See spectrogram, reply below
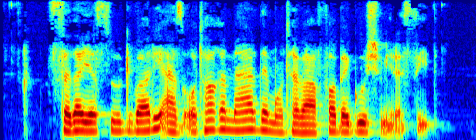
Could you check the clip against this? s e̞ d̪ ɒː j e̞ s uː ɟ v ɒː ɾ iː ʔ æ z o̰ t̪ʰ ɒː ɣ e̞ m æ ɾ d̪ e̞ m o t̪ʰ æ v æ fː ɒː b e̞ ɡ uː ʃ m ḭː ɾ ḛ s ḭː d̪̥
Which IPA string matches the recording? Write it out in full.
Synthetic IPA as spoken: s e̞ d̪ ɒː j e̞ s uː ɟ v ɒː ɾ iː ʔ æ z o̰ t̪ʰ ɒː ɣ e̞ m æ ɾ d̪ e̞ m o t̪ʰ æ v æ fː ɒː b e̞ ɡ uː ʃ m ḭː ɾ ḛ s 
